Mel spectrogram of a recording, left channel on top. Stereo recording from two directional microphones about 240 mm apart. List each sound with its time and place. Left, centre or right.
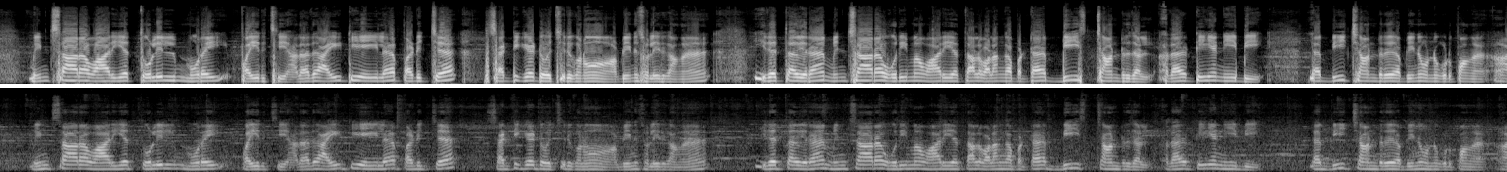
0.3 s speech: left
